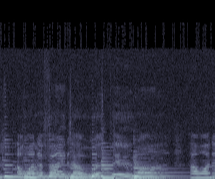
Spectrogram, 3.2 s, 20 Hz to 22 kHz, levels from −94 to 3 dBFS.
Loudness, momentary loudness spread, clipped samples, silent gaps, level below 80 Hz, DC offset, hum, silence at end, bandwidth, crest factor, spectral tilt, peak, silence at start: -33 LUFS; 9 LU; under 0.1%; none; -76 dBFS; under 0.1%; none; 0 s; 17 kHz; 16 dB; -5 dB/octave; -16 dBFS; 0 s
